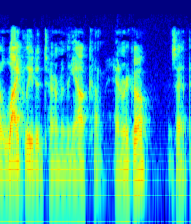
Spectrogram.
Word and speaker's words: Henrico: 700 votes all right Henrico is the the claim to correct pronunciation and Reiko Henrico yes thank you so mr.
